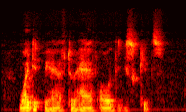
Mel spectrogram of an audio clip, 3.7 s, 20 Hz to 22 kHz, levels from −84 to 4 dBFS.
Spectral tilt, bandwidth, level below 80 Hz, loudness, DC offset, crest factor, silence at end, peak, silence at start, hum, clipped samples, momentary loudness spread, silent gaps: -6 dB/octave; 15 kHz; -44 dBFS; -26 LUFS; under 0.1%; 22 dB; 0.45 s; -4 dBFS; 0.4 s; none; under 0.1%; 8 LU; none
